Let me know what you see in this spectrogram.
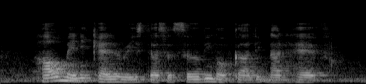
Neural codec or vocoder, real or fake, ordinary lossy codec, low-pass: none; real; none; 7.2 kHz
